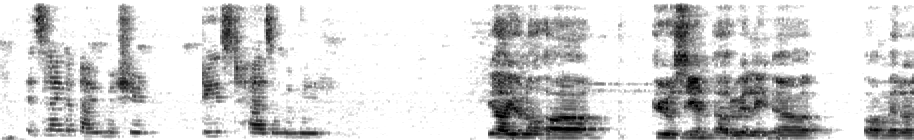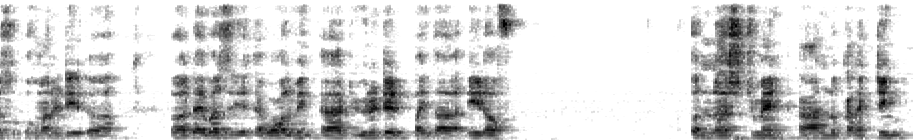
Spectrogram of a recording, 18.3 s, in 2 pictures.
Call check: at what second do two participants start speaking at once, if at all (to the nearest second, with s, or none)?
none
